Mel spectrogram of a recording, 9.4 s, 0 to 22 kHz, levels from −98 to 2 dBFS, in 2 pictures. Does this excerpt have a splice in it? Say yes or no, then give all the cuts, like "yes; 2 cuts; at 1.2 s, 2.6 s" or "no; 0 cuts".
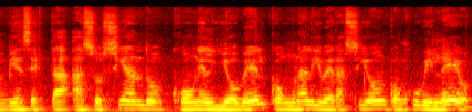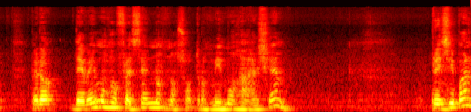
yes; 2 cuts; at 4.0 s, 4.8 s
